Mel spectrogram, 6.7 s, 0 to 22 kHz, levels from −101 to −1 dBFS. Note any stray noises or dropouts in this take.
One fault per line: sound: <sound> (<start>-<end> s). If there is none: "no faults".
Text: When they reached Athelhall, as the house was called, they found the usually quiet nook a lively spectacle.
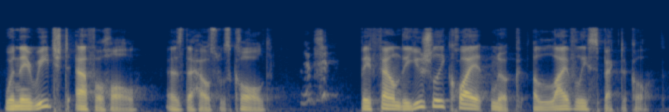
sound: sneeze (3.0-3.4 s)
